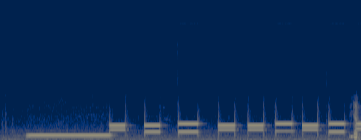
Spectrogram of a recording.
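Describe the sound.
Telephone keypad tones dial a dial-in number and access code: a long steady two-tone hum gives way to a quick run of many short, loud dialing beeps of varying pitch.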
